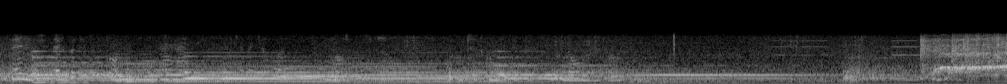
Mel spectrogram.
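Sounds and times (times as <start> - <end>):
audience applause: 9.2 - 10.0
audience cheering: 9.2 - 10.0.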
